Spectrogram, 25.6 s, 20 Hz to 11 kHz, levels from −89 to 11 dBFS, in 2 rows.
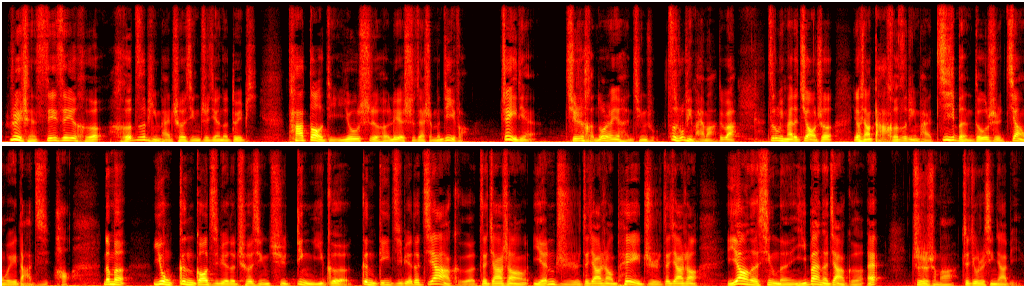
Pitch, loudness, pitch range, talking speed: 125 Hz, -19 LUFS, 105-160 Hz, 295 characters per minute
